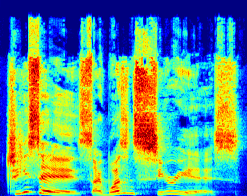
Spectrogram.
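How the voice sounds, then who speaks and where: A woman's voice: sits high, big pitch swings, takes it slowly, full character voice. Wry, teasing young vampire woman, acted by a woman. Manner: casual, wry, teasing, swearing freely. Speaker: audio roleplay voice actor. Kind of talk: intimate scripted audio roleplay, conversational.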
